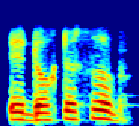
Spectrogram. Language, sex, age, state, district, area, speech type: Kashmiri, male, 18-30, Jammu and Kashmir, Srinagar, urban, conversation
